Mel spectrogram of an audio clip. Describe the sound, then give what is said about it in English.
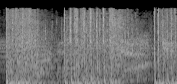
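Rapid gunfire in a firefight involving a tank: dense, loud bursts of shots run almost continuously, with a short break near the end before firing resumes. “Are those shots? Yeah.”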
